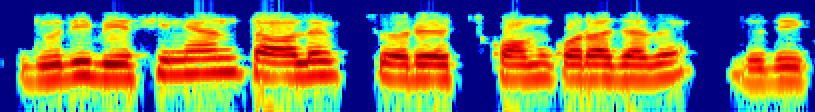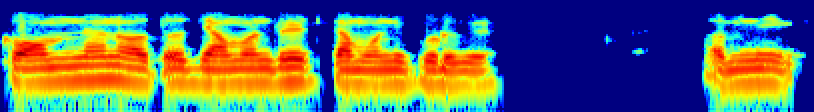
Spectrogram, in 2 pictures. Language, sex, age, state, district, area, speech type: Bengali, male, 18-30, West Bengal, Jhargram, rural, conversation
